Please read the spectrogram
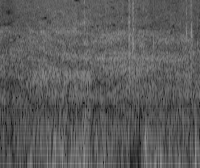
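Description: Wind buffeting the phone's microphone, with the hiss of car traffic on the road swelling slightly.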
